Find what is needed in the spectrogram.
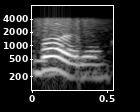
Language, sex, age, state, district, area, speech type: Marathi, female, 45-60, Maharashtra, Thane, rural, conversation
